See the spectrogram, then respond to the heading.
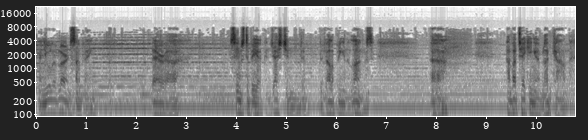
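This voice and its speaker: A calm, stoic dying doctor. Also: male voice, extremely low pitch, a little slow, pauses often. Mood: detached. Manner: clinical, dry, detached about his own illness. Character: dying doctor who infected himself, calm stubborn man. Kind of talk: 1940s radio acting. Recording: muffled old radio recording with music.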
